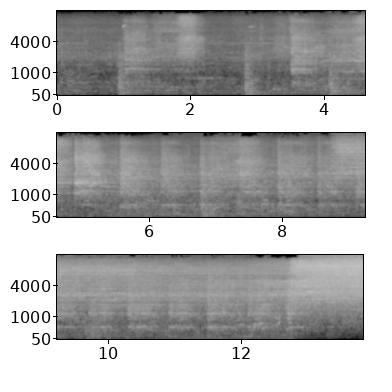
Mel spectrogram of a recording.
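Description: A steam locomotive chuffs slowly in sharp bursts.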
